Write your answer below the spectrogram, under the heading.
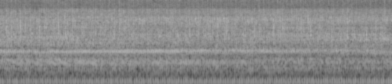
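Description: Steady idle carrying a harsh, gritty grind and a thin high ring over a fast regular beat; there's a grinding noise, cause unknown.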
